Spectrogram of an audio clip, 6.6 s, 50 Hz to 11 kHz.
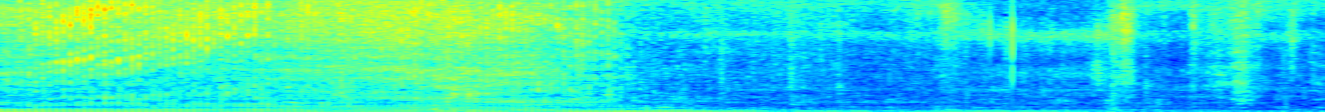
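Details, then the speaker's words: Honda CB125 single after timing chain repair: engine runs evenly with steady beat then eases down, no chain rattle or clatter; earlier noisy clattering engine now fixed. "Okay na Nawala na yung kalag niya yung ingay ng makina"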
